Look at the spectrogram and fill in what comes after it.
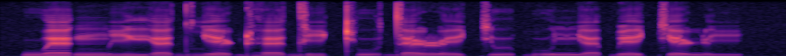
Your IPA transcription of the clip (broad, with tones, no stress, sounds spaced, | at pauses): w ɛ˦ ŋ͡m i˧ j ɛ˦ d ʎ e˦˨ ɖʱ ɛ˦ d i˦ cʰ u˨ d ɛ˧ ɭ e˨ c ɯ˧ ɓ u˦ ɲ ɛ˧ ɓ e˦ c e˦˨ ɳ i˨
